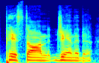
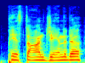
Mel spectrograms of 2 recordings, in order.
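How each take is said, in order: Both takes have the same delivery.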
